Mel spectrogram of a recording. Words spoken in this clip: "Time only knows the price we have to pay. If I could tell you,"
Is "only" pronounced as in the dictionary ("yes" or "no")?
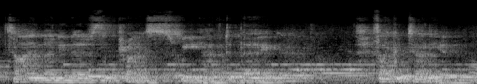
no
